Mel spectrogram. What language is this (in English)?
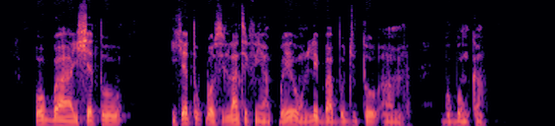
Yoruba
